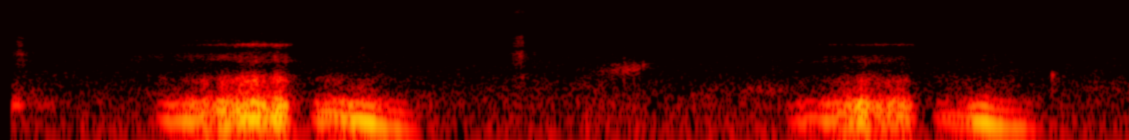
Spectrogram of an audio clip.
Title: My dog 🐕 snores xx :) xx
